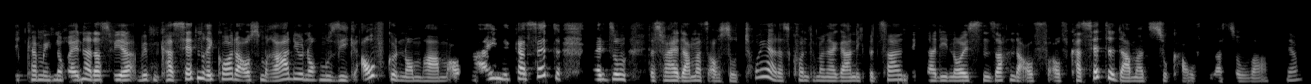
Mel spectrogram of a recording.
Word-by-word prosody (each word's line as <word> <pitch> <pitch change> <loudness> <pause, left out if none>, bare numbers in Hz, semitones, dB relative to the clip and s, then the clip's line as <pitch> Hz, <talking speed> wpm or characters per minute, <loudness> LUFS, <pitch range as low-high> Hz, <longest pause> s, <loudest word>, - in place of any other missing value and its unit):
Ich 205 0 -17
kann 215 0 -1
mich 200 -2 -4
noch 200 -1 -3
erinnern, 210 +3 +4
dass 210 0 +3
wir 210 0 +5
mit 220 +2 -2
dem 205 - -9
Kassettenrekorder 240 +4 +3
aus'm 195 +3 -1
Radio 240 +8 +3
noch 205 -3 -2
Musik 195 -2 -5
aufgenommen 175 - +1
haben 160 +1 +1
auf 170 - -1
'ne 195 - -13
eigene 280 -4 +1
Kassette. 265 - +3 0.3
Weil 225 0 +1
so 235 -1 +3 0.2
das 180 - -5
war 185 0 +2
ja 185 - +6
damals 180 +1 0
auch 155 - -3
so 155 0 -5
teuer, 335 - -2
das 175 - -6
konnte 185 -2 -7
man 180 -1 -7
ja 170 0 -1
gar 165 0 +1
nicht 170 -1 -7
bezahlen, 210 0 -2
sich 185 - -19
da 180 -1 -1
die 180 +1 -4
neuesten 180 +1 0
Sachen 190 +3 -1
da - - 0
auf 160 0 -6
auf 165 -1 -6
Kassette 255 - +2
damals 160 +1 -1
zu 170 - -4
kaufen, 155 - -12
was 155 -1 -10
so 150 -1 -11
war. 145 +1 -10 0.2
Ja. 195 0 -11
195 Hz, 240 wpm, -25 LUFS, 175-220 Hz, 0.3 s, ja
